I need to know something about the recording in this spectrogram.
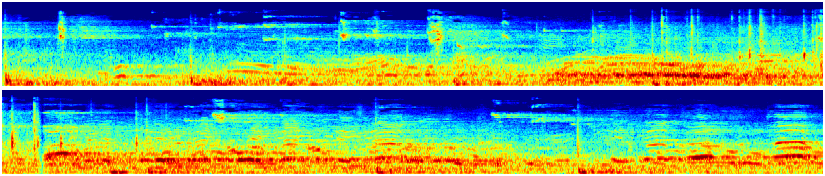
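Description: Young men shout and call out across the court.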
